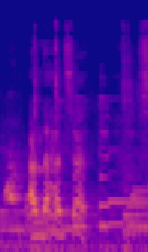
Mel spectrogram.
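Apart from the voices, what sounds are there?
dog barking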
